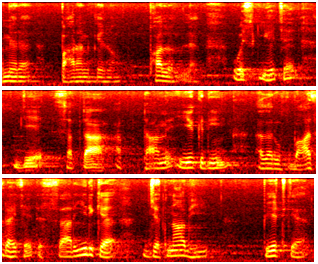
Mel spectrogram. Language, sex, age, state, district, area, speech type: Maithili, male, 60+, Bihar, Begusarai, rural, spontaneous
